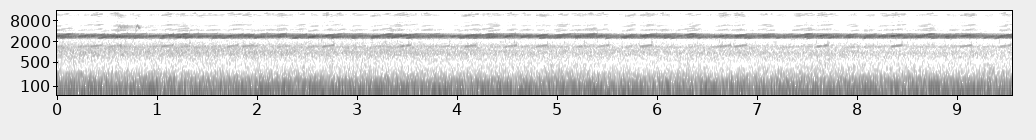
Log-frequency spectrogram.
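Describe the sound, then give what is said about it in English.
A dense chorus of spring peepers giving their mating call, their shrill, high-pitched peeps blending into a steady, continuous ringing over a low background rumble, with no voices. Recorded at night on a farm. “Well, this is actually the mating call of the spring peeper.”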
